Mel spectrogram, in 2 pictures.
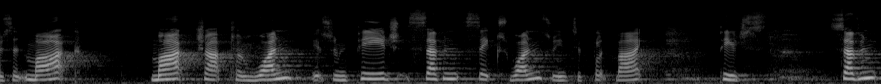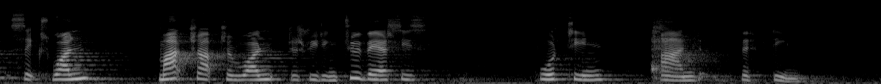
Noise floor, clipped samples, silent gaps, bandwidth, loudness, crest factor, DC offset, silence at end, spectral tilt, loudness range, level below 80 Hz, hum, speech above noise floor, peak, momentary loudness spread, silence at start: -60 dBFS; under 0.1%; none; 15.5 kHz; -31 LUFS; 20 dB; under 0.1%; 0.45 s; -4.5 dB/octave; 6 LU; -60 dBFS; none; 29 dB; -12 dBFS; 19 LU; 0 s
